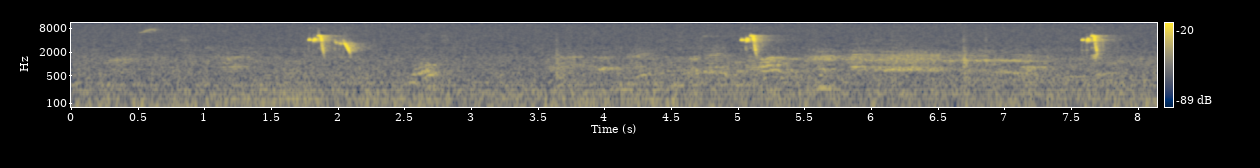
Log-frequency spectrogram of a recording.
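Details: Belligerent olive-backed tailorbird giving three loud, piercing double chips spaced roughly three seconds apart, each a high note dropping quickly, against constant low rumbling noise.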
